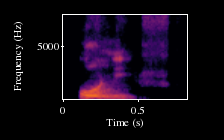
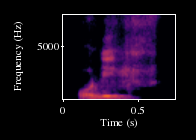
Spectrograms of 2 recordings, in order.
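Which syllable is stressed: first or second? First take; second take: first; second. First: The stress is on the first syllable. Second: The stress is on the second syllable. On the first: The speaker calls it right. "sino dice Onix, Onix, en la O" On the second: The speaker calls it wrong. "uno no dice Onix"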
